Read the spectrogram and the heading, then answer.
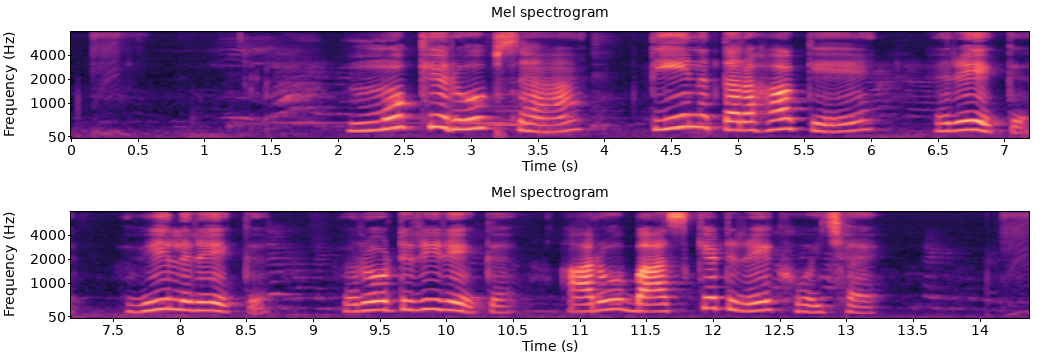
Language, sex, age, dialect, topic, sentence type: Maithili, female, 41-45, Angika, agriculture, statement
